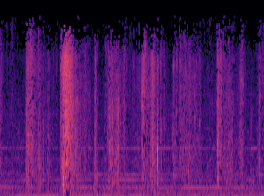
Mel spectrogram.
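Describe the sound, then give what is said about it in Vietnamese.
Footsteps crunch over dry leaves in a steady, even rhythm of many rustling steps, fairly faint, with one louder crunch early on. “ở bên ngoài những tiếng xào xạo vang lên đều đặn như là tiếng bước chân đang dẫm lên lá khô.”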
